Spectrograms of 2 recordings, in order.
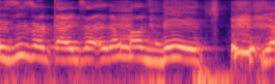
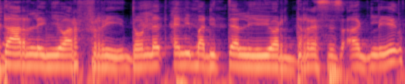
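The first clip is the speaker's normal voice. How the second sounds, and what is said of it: Put-on Italian accent. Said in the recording (Dutch): “Italiaans accent was goed, toch?”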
